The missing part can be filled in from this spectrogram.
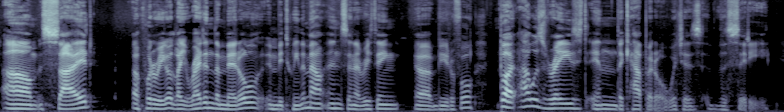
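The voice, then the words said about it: Puerto Rican accent. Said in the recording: “There's my accent.”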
